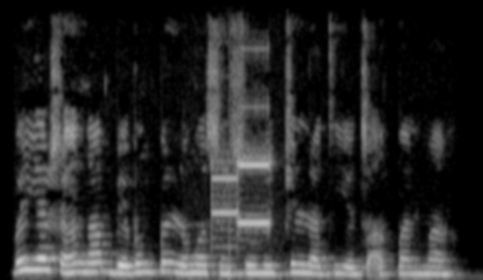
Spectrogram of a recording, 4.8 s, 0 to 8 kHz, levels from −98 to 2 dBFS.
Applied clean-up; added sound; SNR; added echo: none; Alarm; 1 dB; none.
